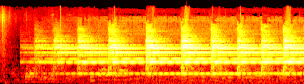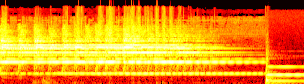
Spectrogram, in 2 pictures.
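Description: A metal ritual bell struck over and over, the strokes speeding up from under two a second to a quick roll of about four a second while it keeps ringing. Near the end a larger, deeper bowl-shaped bell is struck once and rings on.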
